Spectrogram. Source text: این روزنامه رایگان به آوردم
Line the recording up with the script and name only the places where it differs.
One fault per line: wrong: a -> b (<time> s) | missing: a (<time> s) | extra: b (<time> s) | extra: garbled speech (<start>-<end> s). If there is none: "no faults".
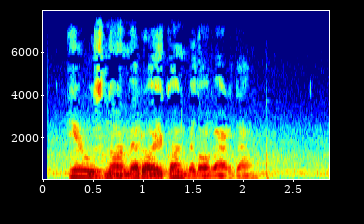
no faults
